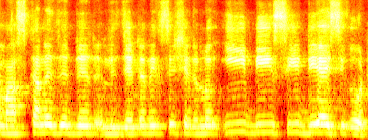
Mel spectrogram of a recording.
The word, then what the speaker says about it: EBCDIC: আর 2 নম্বরে মাঝখানে যেটা লিখছি সেটা হলো EBCDIC কোড। এটাকে আলাদা আলাদা পড়বে, একসঙ্গে উচ্চারণ করার চেষ্টা করবে না। এটা হলো EBCDIC কোড।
